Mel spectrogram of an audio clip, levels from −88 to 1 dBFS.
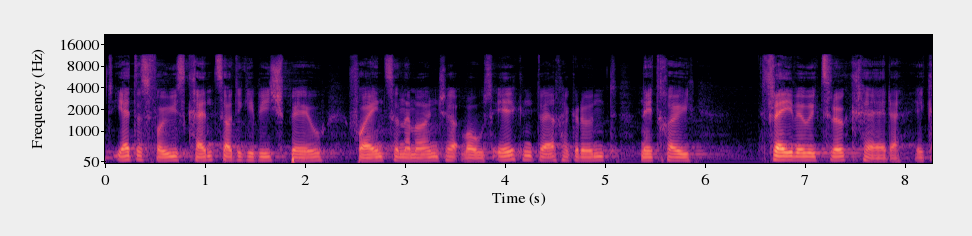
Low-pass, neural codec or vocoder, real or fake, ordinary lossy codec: none; none; real; none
